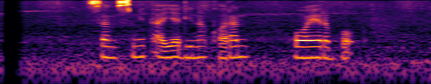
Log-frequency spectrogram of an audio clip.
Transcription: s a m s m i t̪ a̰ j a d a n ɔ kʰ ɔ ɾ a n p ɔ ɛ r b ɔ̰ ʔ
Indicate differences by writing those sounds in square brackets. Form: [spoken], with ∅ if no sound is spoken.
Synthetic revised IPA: s a m s m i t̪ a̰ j a d [i] n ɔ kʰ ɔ ɾ a n p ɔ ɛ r b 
